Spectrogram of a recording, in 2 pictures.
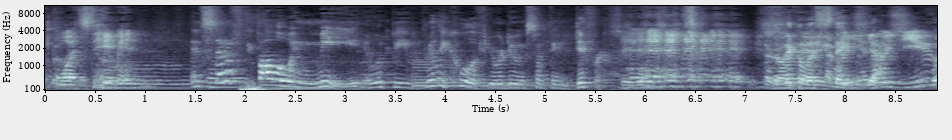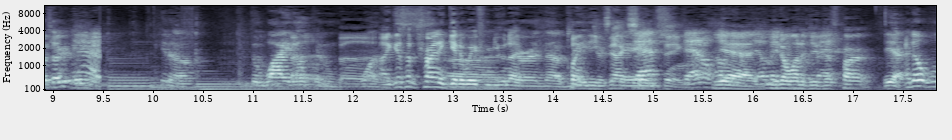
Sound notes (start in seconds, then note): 5.8 everyone laughs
